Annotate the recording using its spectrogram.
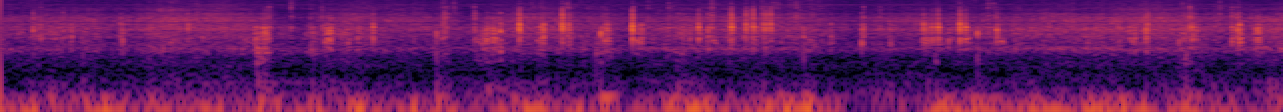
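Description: Mountain bike, a Santa Cruz Nomad, rolling fast down a dirt trail: heavy wind rumble on the mounted camera's microphone, with tyres on loose dirt and a steady stream of quick clicks and rattles from the bike over bumps. The rumble drops briefly about four seconds in.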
